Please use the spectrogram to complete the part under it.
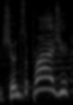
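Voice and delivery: ordinary talk

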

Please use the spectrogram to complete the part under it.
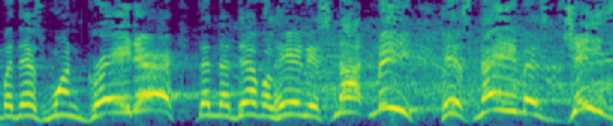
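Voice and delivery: preacher's loud shout at the devil; ringing shout of faith; shouted command. Retold or imitated. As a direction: proclaim it over the devil. Preacher retells casting out devil.

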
